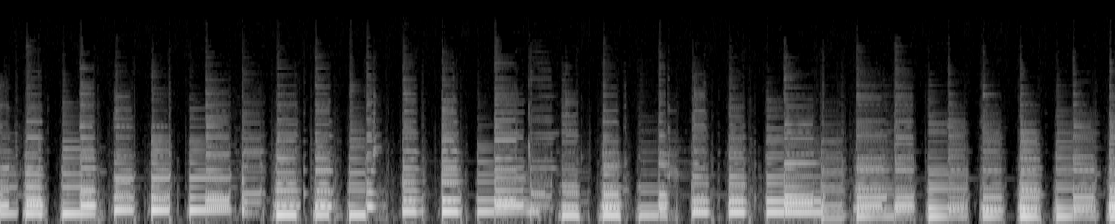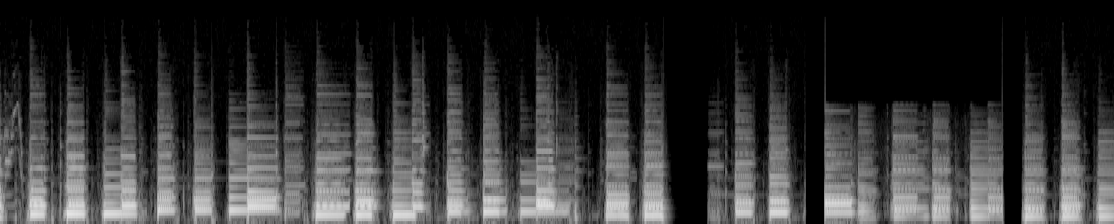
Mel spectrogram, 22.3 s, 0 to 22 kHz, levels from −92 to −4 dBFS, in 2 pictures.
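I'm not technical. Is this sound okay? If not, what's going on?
No. At about 17.77 seconds there is likely a long network dropout: the music stopped arriving, so the player stretched the last sound into a fading buzz, then went quiet for about a third of a second. When the music returns at 18.25 seconds, nearly half a second of it is simply missing.

At 19.20 seconds the recording likely had its input switched to a poorer device. You hear a brief gap of about 0.2 seconds, then until 21.37 seconds the music sounds dull and boxy, with nothing above 3.8 kHz and a faint new background hiss, though the loudness stays about the same.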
